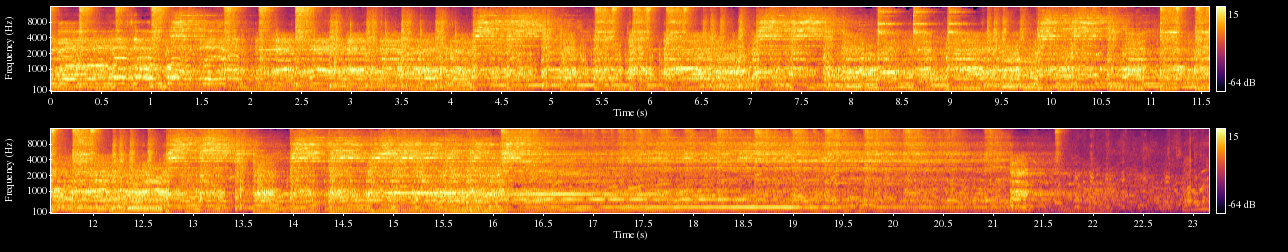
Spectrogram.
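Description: Live rock band playing, with electric guitars and a drum kit. About sixteen seconds in the drums stop and held guitar notes ring on, fading out as the song ends.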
